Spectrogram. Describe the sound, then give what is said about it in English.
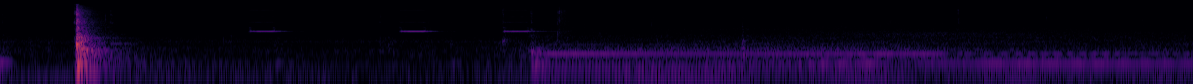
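A small microwave oven warming a cup of coffee: a sharp door thump, then a few short button beeps, followed by a steady, even running hum. “I'm going to plug in my coffee here because I'm talking so much that my coffee got cold. I'm going to warm it up in my little microwave here.”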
